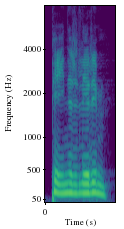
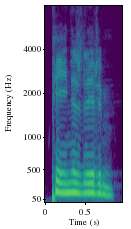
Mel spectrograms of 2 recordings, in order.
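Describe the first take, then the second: The two takes are said the same way.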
